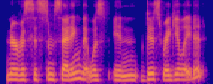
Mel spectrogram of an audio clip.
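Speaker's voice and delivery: ordinary talk, nothing marked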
